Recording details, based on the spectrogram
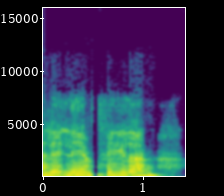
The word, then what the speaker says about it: Liam Phelan: So your last song on this list is called "Insane" by Liam Phelan, if I've said that correctly. – That's right. Yeah, Liam Phelan, and he's a great example.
